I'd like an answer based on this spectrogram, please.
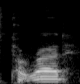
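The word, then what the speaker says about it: פרד: The p is pronounced individually and then the rah and da will be connected. All right. So that will make the word parad.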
